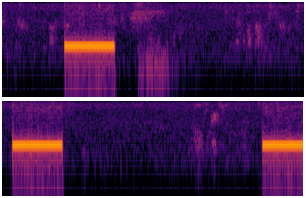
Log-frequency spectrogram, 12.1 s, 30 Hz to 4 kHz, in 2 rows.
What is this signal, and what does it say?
Ringback tone (Europe, 425 Hz), with speech.
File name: out- -2038- - - .33174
